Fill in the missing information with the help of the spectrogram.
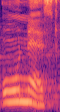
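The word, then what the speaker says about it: honest: एन ओनेस्ट person, ओनेस्ट, H silent है तो एन ओनेस्ट।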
